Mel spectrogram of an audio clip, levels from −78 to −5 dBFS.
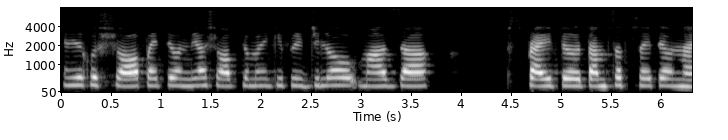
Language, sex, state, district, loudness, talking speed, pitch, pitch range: Telugu, female, Telangana, Karimnagar, -18 LUFS, 135 wpm, 255 Hz, 245-265 Hz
